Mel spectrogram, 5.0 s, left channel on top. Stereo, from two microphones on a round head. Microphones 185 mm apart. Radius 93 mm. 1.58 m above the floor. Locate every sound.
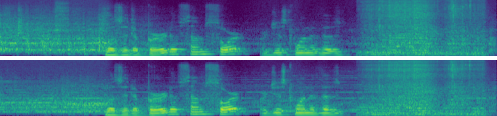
1.1 s a man speaking: 10° left (ahead or behind), 0.8 m; by 3.5 s 55° right (ahead or behind), 1.3 m
3.6 s footsteps: centre (ahead or behind), 1.9 m; by 4.9 s 25° right (ahead or behind), 2 m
